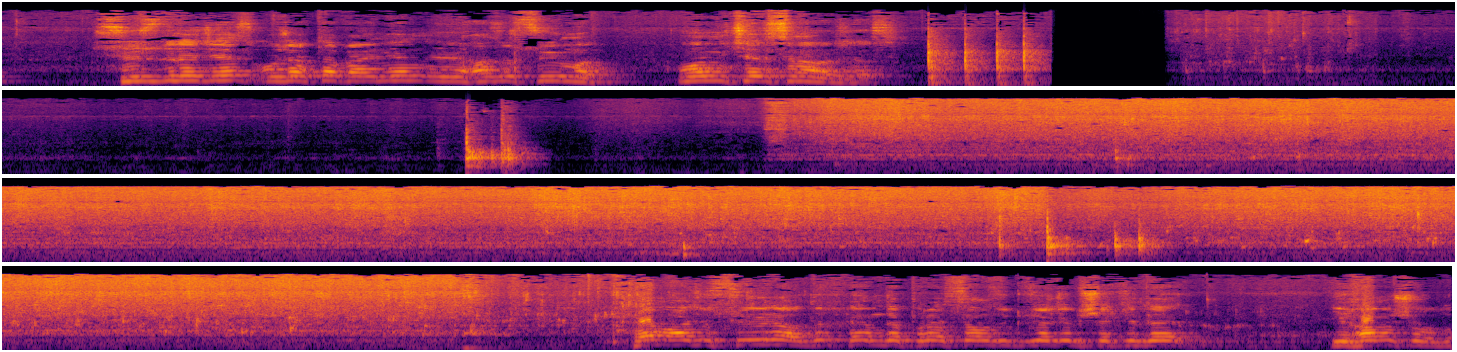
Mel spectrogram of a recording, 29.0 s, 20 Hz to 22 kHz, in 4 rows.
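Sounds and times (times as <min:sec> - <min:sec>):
water pouring through colander: 0:05.8 - 0:07.0, 0:11.1 - 0:25.3.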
